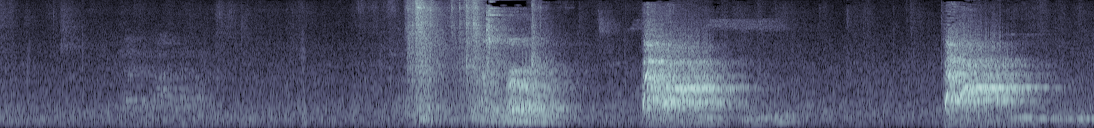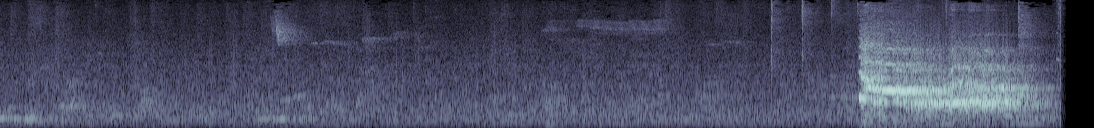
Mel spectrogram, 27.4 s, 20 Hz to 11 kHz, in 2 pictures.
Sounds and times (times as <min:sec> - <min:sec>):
Yip: 0:08.0 - 0:09.5, 0:11.8 - 0:13.2, 0:24.4 - 0:27.0
Bow-wow: 0:08.0 - 0:09.8, 0:11.8 - 0:13.5, 0:24.4 - 0:27.0.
